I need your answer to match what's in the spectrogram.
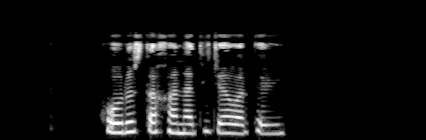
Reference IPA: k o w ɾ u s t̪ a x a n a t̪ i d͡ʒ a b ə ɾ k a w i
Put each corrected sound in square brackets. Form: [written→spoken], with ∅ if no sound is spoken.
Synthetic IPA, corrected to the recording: [k→x] o w ɾ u s t̪ a x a n a t̪ i d͡ʒ a [b→w] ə ɾ k a w i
